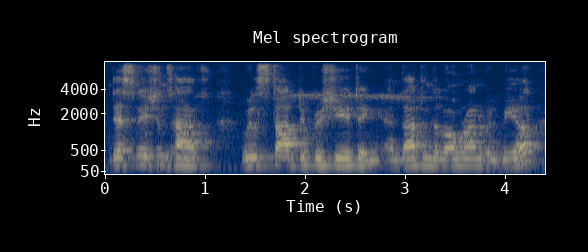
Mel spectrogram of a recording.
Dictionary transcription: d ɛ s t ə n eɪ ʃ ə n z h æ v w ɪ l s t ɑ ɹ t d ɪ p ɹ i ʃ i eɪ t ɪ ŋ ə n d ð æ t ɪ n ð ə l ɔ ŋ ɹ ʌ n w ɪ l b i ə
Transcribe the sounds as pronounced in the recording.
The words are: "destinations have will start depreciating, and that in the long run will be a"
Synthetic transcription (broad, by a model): d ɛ s t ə n eɪ ʃ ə n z h æ v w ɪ l s t ɑ ɹ t d ɪ p ɹ i ʃ i eɪ t ɪ ŋ ə n d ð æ t ɪ n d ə l ɔ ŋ ɹ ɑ n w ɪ l b i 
